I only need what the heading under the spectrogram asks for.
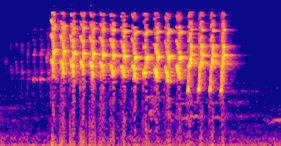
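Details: Lovebird used as a lure to prompt silent lovebirds to sing: one high, rapid chattering trill of about seventeen fast pulses lasting nearly two seconds, then quiet.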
